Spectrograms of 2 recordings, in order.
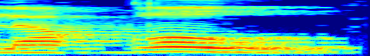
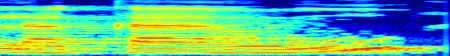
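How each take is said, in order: First: The middle consonant is a deep q sound. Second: The middle consonant is a front k sound. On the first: The speaker calls it right. "tetapi laqaw" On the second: The speaker calls it wrong. "bukan lakau"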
